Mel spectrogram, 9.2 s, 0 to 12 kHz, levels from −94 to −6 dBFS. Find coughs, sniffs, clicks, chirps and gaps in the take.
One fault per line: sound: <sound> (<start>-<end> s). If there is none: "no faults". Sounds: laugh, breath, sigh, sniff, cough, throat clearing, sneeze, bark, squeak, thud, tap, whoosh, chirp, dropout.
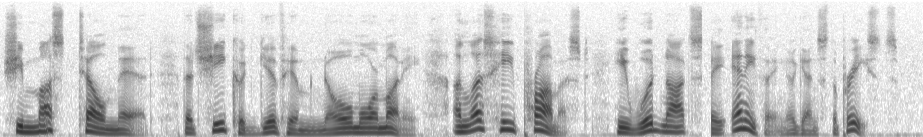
sound: dropout (7.0-7.1 s)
